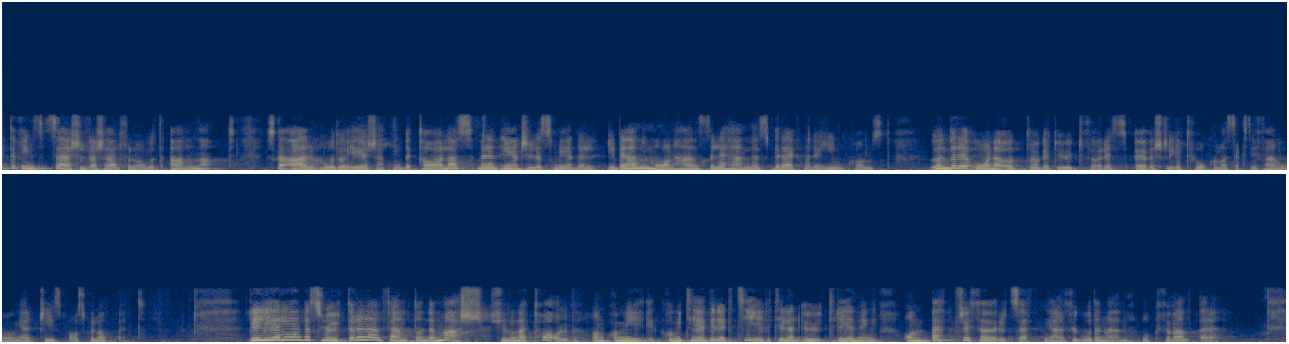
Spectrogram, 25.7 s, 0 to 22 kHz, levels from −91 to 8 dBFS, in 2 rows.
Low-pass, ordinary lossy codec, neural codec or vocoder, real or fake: 7.2 kHz; MP3, 48 kbps; codec, 16 kHz, 2 kbps, FreqCodec, smaller model; fake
